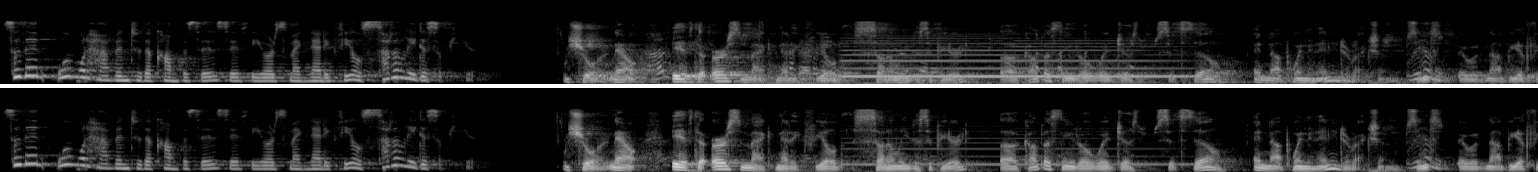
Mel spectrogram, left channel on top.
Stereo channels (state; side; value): normal; both; correlation 0.79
